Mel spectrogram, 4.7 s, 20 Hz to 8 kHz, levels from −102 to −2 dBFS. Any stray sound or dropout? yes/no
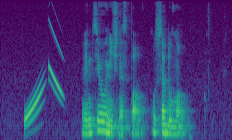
yes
